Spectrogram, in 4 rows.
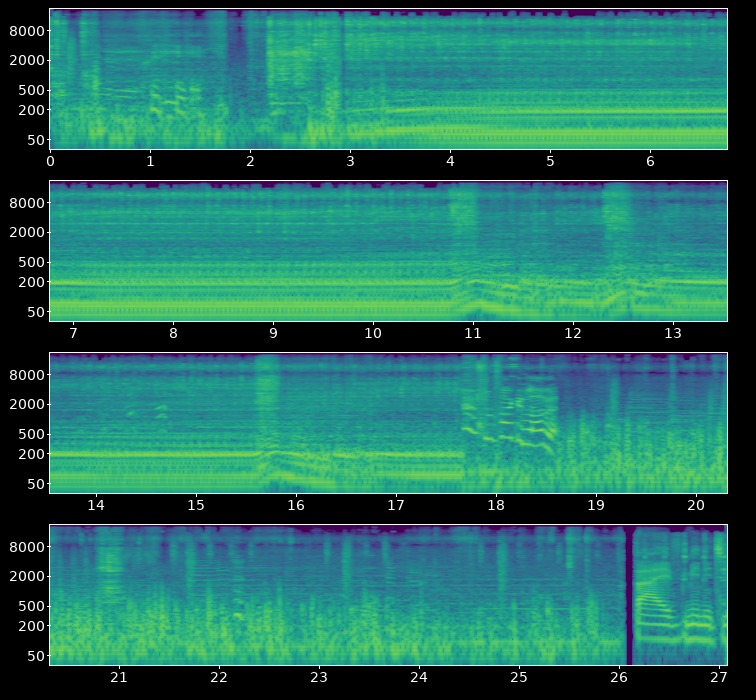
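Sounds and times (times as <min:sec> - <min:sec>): car engine starting and idling: 0:02.0 - 0:21.7.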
